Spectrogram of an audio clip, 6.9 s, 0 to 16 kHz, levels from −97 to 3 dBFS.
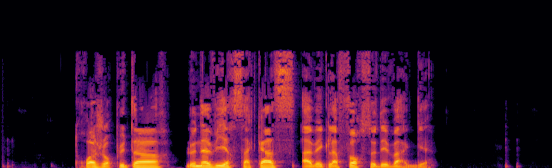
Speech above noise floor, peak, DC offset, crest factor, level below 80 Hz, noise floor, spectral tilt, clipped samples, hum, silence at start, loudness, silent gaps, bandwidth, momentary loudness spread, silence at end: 76 dB; 0 dBFS; under 0.1%; 16 dB; -44 dBFS; -89 dBFS; -6 dB/octave; under 0.1%; none; 1.05 s; -14 LUFS; none; 11.5 kHz; 15 LU; 1.55 s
